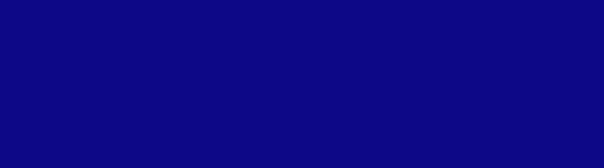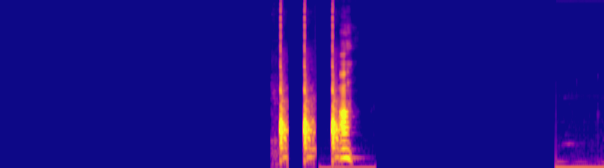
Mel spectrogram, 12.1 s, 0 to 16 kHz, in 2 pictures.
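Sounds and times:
man speaking: 9.4 - 9.8.

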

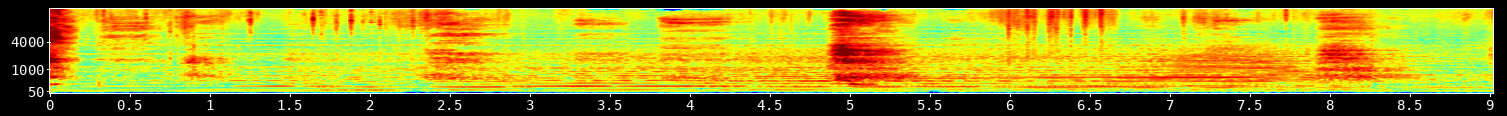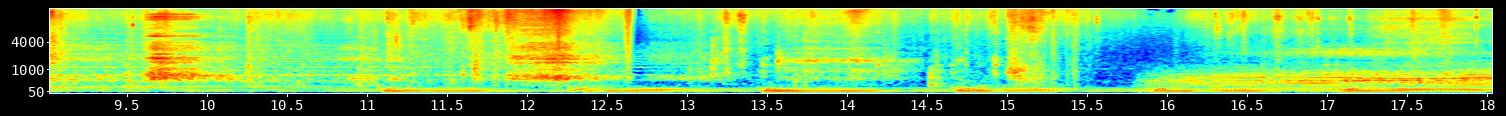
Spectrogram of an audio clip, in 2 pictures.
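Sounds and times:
breathing through a gas mask: 0.0 - 5.9
low dark film music: 0.0 - 18.0.

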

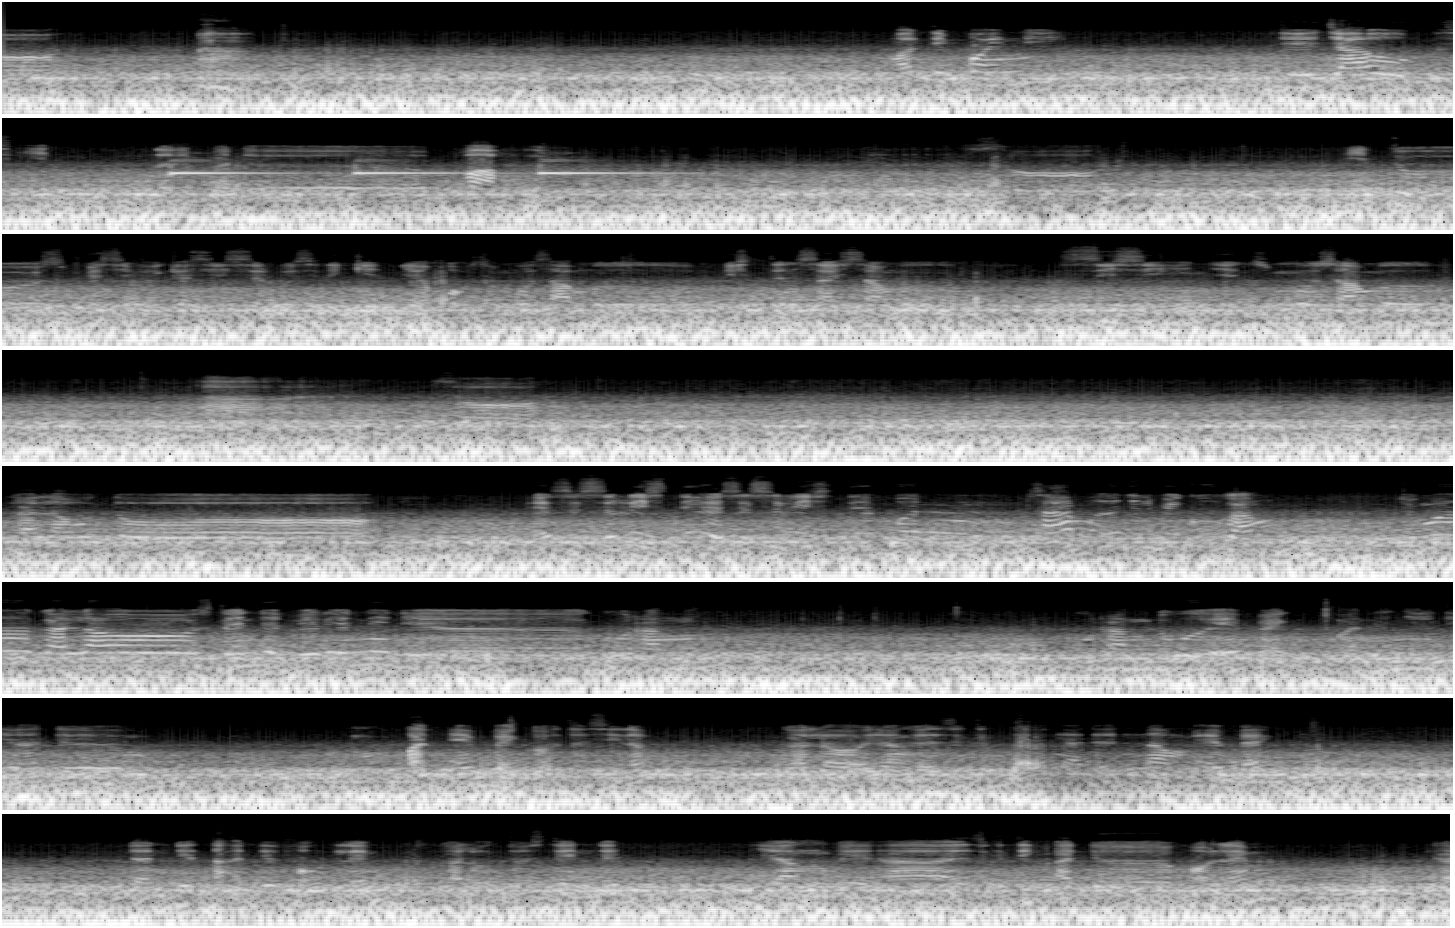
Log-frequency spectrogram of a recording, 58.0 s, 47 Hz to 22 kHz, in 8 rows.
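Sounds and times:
road and engine rumble: 0.0 - 58.0.

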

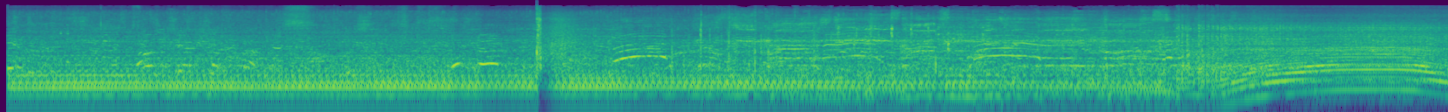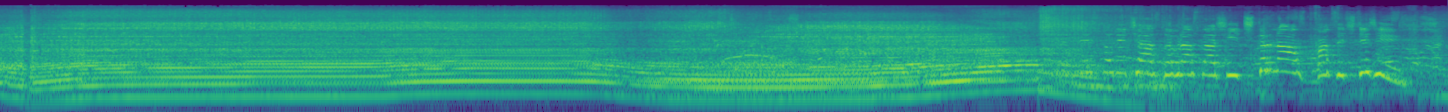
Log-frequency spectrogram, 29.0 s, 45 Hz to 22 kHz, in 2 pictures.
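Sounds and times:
pump engine running at high revs: 0.1 - 26.2
people shouting: 5.6 - 11.8.

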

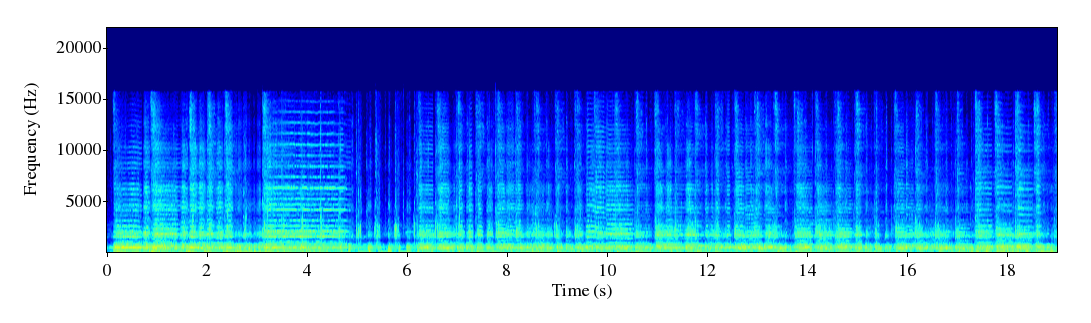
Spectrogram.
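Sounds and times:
held brass chord: 0.0 - 5.0, 6.1 - 19.0
marching band playing: 0.0 - 19.0.

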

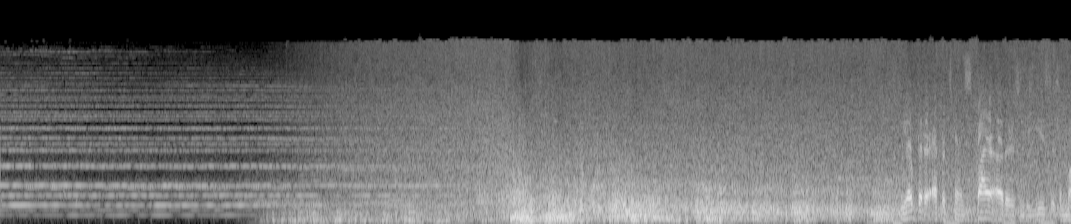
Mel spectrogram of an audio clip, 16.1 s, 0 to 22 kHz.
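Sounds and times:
rumbling hissing noise: 11.9 - 16.0.

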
